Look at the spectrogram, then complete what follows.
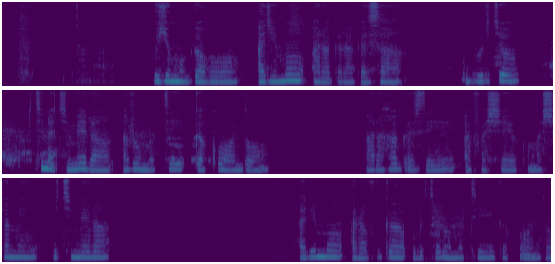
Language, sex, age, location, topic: Kinyarwanda, female, 18-24, Huye, health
